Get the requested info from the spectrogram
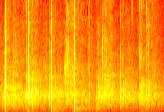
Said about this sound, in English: First of all, I'd like to give a round of applause to the band up here. This was really, really, really, really good.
